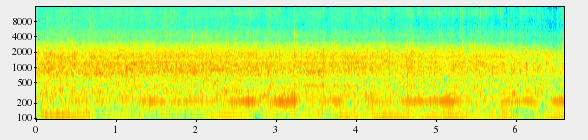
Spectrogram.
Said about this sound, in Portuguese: Alguém pode aplaudir ao Senhor por esta palavra nesta noite, em nome de Jesus?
